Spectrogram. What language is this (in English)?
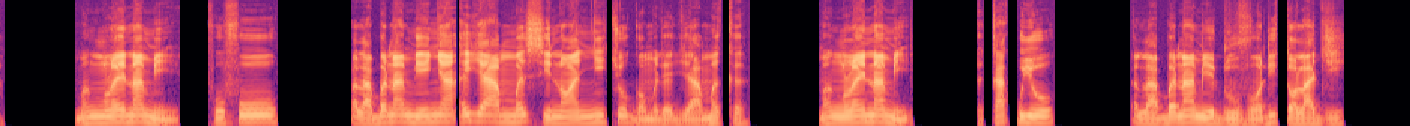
Ewe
